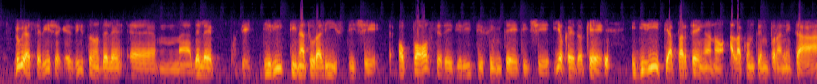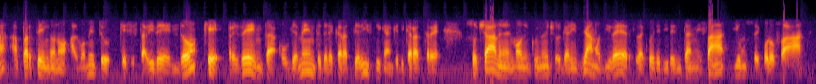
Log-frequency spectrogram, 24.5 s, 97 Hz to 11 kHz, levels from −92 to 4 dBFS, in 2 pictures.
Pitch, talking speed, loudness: 390 Hz, 135 wpm, -18 LUFS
